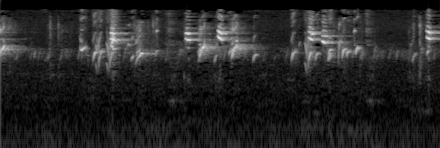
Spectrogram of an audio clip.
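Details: European goldfinch, kept bird, delivering short bursts of high, sweet chirps and twittering trills, roughly three phrases in quick succession.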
